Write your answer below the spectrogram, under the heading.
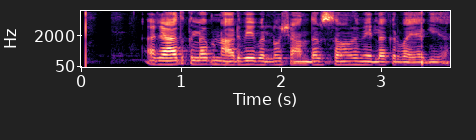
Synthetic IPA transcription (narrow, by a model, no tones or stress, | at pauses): aːd͡ʒaːd̪kələbnaːɾʋeːʋəlːõːʃa̰ːnd̪aːɾsəmmeːlaːkəɾʋaːjaːɡɪa̰ː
